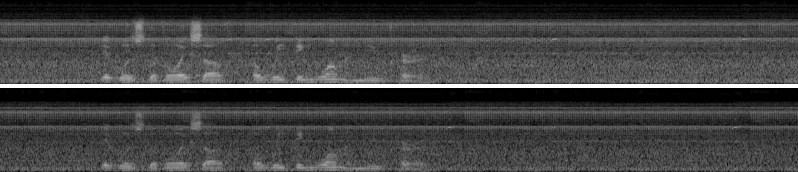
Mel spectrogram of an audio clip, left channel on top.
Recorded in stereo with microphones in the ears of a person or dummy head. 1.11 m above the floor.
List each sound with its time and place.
1.0 s a man speaking: 20° left (ahead or behind), 0.9 m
